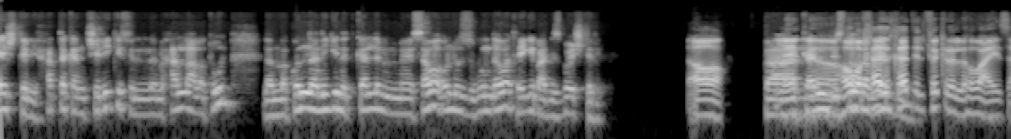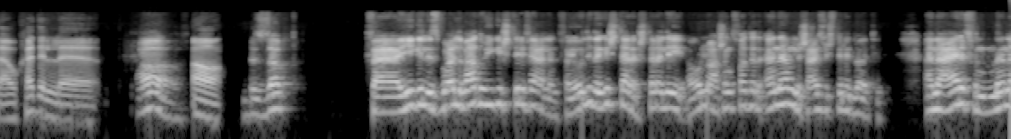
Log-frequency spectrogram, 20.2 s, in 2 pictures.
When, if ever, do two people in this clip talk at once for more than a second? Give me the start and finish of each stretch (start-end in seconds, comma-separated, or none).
7.7-9.2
